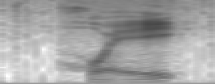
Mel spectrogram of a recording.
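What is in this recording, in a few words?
"hui", Chinese, third tone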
